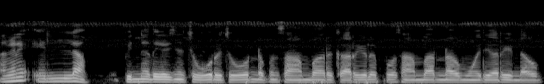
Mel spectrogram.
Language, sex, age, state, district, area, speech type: Malayalam, male, 18-30, Kerala, Palakkad, rural, spontaneous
